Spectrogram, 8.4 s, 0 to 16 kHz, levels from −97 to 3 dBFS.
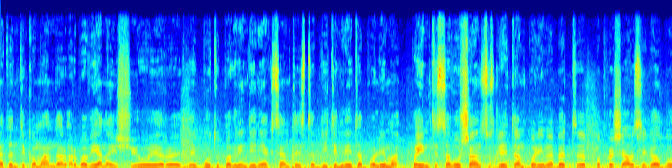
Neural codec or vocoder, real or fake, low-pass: none; real; 14.4 kHz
